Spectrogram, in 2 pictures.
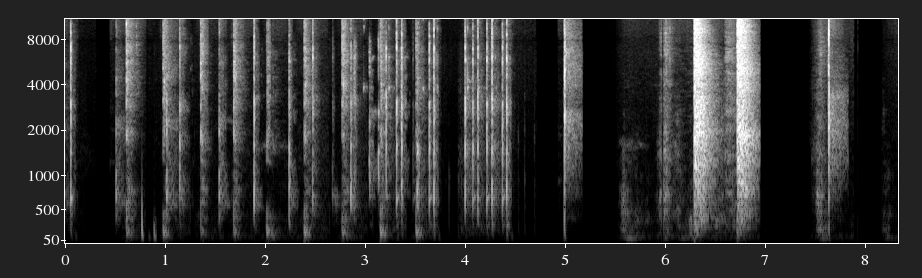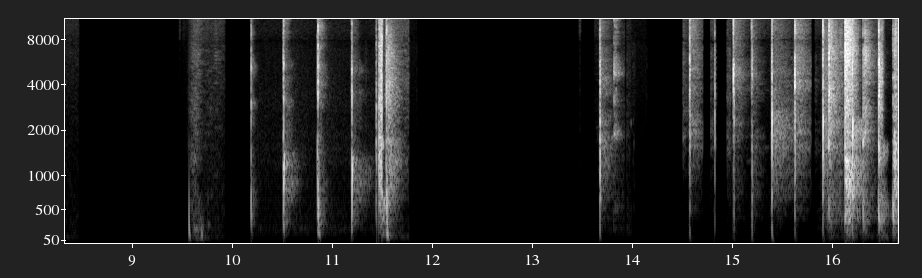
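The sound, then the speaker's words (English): A person claps really loudly with sharp hand claps in irregular bursts, some rapid and clustered, others spaced apart with short pauses of silence between them. “I'm just clapping really loudly and hoping my roommates are hearing this.”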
